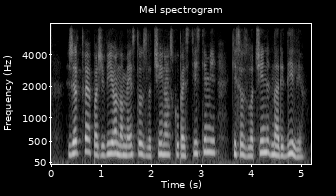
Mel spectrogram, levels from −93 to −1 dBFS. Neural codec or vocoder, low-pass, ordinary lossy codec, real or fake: codec, 16 kHz, 0.8 kbps, ZipCodec; 7.2 kHz; Opus, 24 kbps; fake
